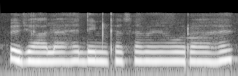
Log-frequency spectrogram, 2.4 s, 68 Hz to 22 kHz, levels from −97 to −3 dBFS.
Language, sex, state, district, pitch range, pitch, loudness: Hindi, female, Jharkhand, Deoghar, 210-220 Hz, 215 Hz, -13 LUFS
